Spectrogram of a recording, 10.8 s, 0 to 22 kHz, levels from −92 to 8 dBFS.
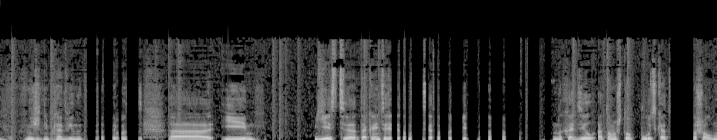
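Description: From start to finish the background drops away into near-silent gaps flecked by twinkling specks. This is overdone noise removal: a noise reducer set far too strong shuts off any frequency band close to its noise estimate, taking quiet parts of the voice along with the hiss.

Between 1.28 and 2.14 s the sound drops out in several short holes, each fading down over about 20 ms. Together they remove roughly half a second of audio, and the longest hole lasts 0.17 s. This is a digital broadcast dropout. The receiver lost good frames and muted until valid ones arrived again, so whatever was transmitted during those holes is gone.

At 5.32 s there is a short hole, a block of digital silence about 17 ms long. The sound cut out abruptly and came back without any fade. The likely cause is an output buffer that was not filled in time.

From 5.85 to 8.30 s a second, longer digital broadcast dropout breaks up the sound with repeated muted holes spread over about 2.4 s. 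In total about 1.7 s is lost, and the longest single hole is about 0.21 s.

At 9.70 s, just after "о том что", there is a 12 ms block of digital silence, a length that fits a 512-sample buffer.

Finally, from 10.03 to 10.45 s, a third dropout, still following "о том что", fades the sound out and removes about a third of a second before it returns.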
